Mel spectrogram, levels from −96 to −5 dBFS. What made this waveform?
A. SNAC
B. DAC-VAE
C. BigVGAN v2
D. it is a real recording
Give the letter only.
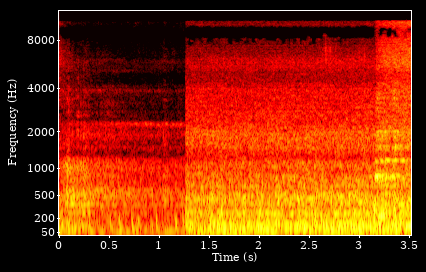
C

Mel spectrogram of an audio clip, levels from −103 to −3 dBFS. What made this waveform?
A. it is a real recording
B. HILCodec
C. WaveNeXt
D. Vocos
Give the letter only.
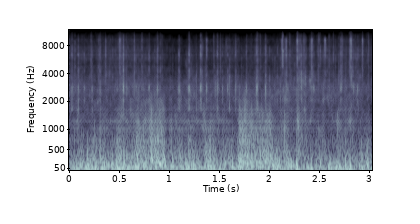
D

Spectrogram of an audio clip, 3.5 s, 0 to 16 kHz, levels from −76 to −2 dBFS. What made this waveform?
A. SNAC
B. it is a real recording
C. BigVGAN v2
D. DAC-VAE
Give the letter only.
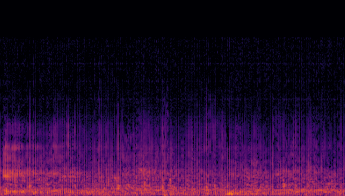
C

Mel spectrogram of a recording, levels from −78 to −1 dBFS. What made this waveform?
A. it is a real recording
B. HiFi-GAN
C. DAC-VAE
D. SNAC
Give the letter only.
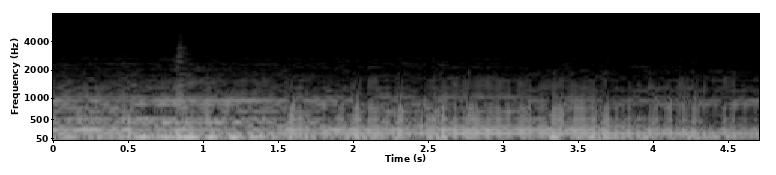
B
